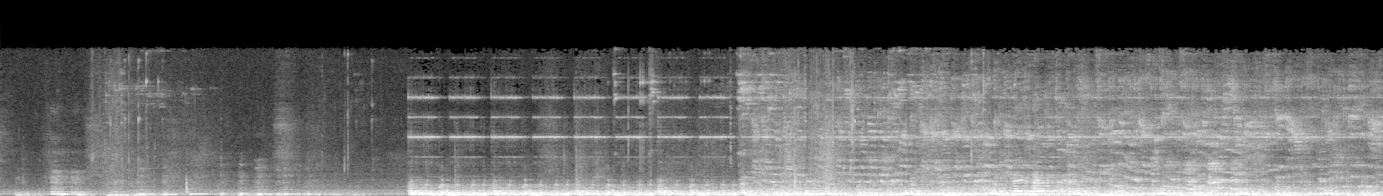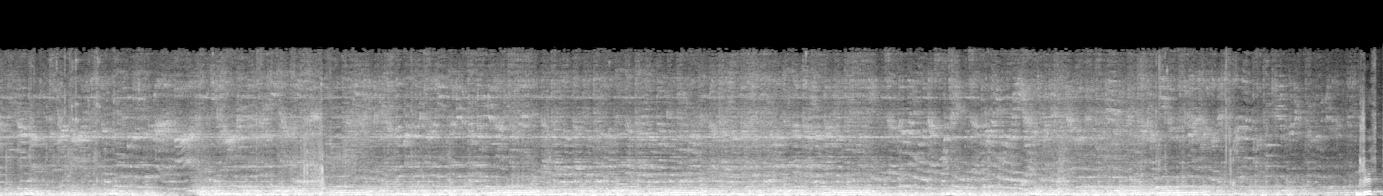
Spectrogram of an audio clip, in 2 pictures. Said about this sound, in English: Here's the music video, but in fast forward.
